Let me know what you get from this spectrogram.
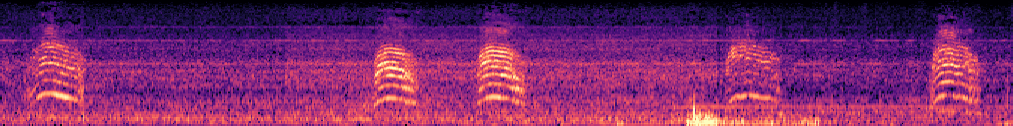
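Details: Domestic cat protesting at being left behind, giving five clear, arched meows that rise then fall, spaced unevenly over about twelve seconds, with a dull thump and low rumble partway through.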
